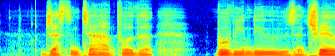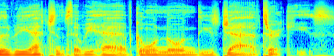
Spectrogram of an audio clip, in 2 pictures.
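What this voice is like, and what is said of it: Soulful DJ voice. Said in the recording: “that soulful, soulful podcast voice”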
